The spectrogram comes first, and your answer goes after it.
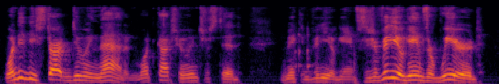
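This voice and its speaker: A male host keeps a loose, joking tone as he interviews a guest for a live stream. His voice sits at a middling pitch and sounds dry and close, with no room around it. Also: big pitch swings, brisk, fairly bright tone, slightly rough, dry recording. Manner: joking, teasing. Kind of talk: casual interview chat.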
